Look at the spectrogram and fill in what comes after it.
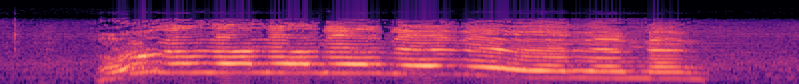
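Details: A single long, drawn-out cat meow lasting about three seconds, fairly level and tonal, sliding lower toward the end, in an otherwise quiet setting.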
